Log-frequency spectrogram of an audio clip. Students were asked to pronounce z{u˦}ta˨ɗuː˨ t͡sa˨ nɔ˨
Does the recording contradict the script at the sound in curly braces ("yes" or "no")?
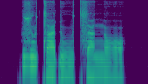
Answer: no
